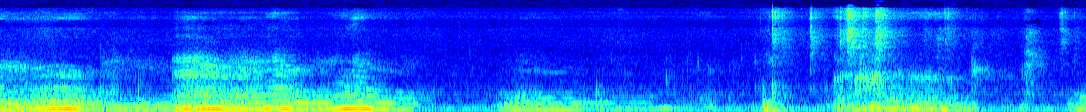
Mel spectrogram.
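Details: Cavalier King Charles Spaniel male growling indoors in low, rumbling bursts during the first three seconds, then quieter grumbling with brief rustling and a few sharp knocks toward the end.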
